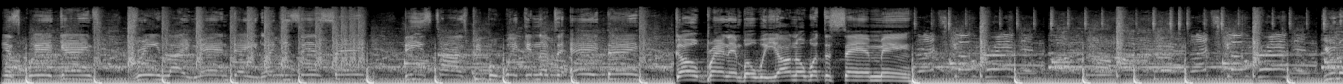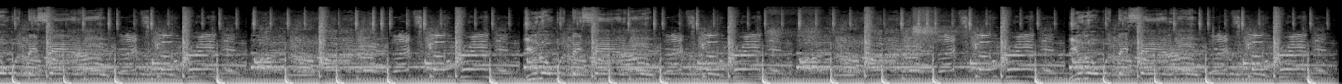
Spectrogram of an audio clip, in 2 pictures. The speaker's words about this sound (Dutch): En daar is, dat is dan in de hip-hop-wereld terechtgekomen. En dat klinkt zo.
